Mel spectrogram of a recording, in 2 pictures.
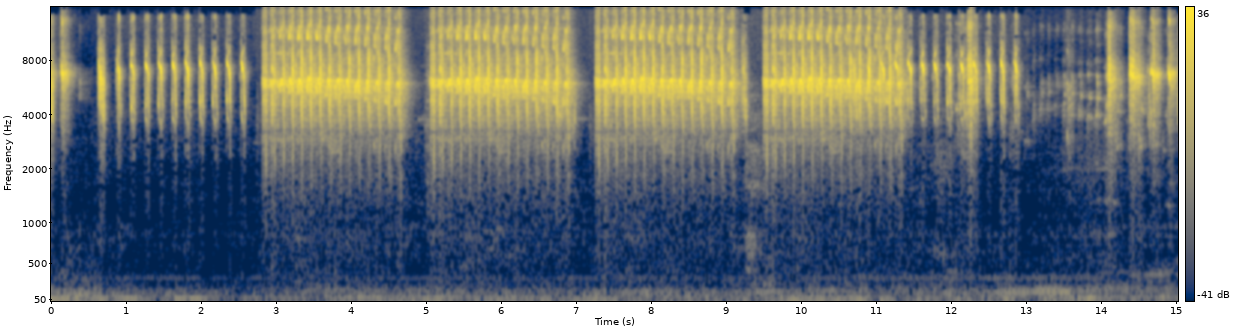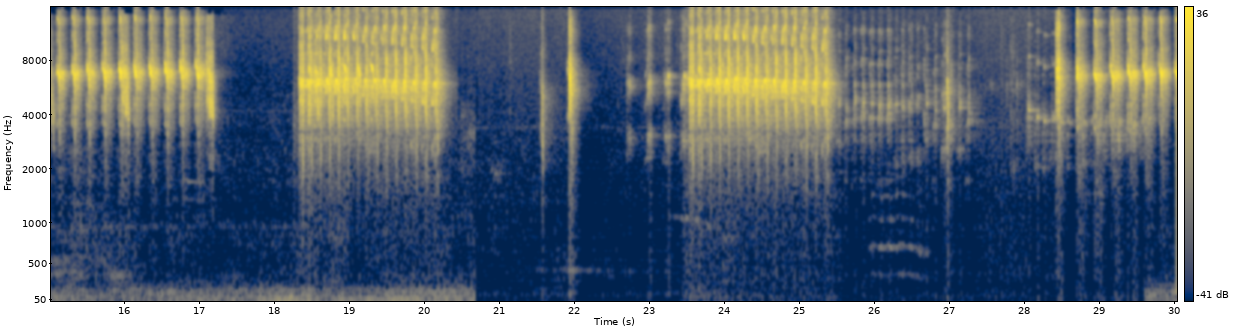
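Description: Velvet-fronted nuthatches, male and female, calling: fast, high trills of sharp chirps in bursts of about two seconds, repeated with short gaps and a longer pause about two-thirds of the way through.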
